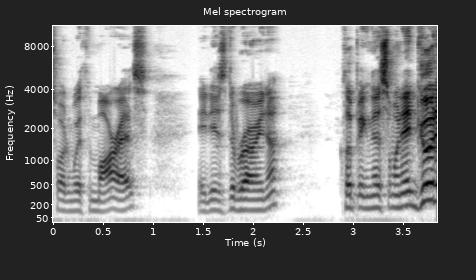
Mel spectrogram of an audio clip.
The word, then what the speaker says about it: De Bruyne: to figure it out sounds like it is de bruyne and here is de bruyne standing over this one with mares it is de bruyne clipping this one in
